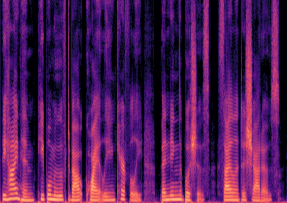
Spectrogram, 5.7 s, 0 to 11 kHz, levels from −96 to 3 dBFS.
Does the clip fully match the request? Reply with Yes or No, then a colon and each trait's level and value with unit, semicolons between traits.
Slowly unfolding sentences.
No: average, 145 wpm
